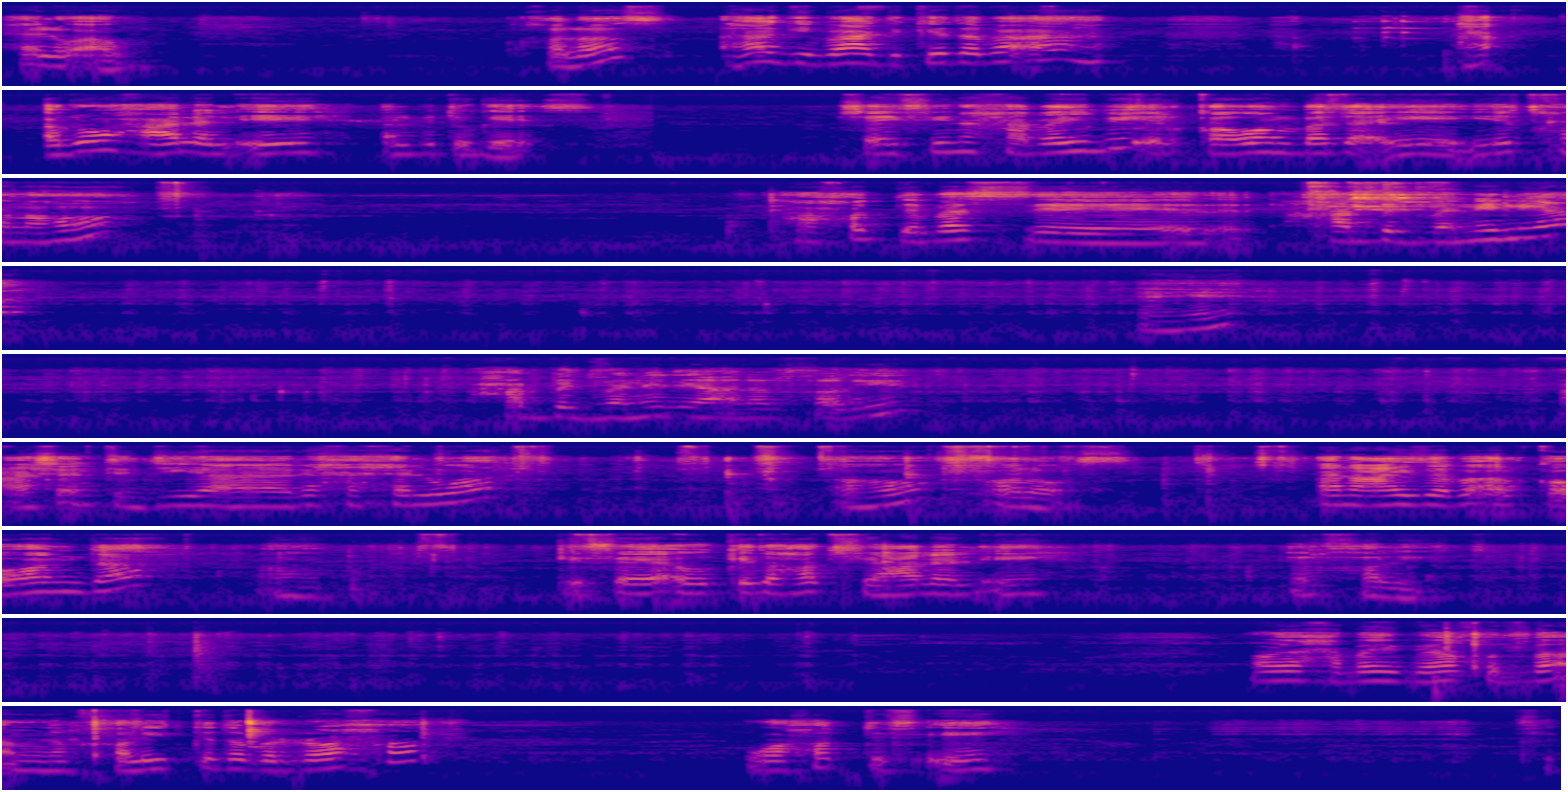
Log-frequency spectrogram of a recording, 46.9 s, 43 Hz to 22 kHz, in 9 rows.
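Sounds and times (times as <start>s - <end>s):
spoon knocking in enamel pot: 4.4s - 4.9s
gas stove burner: 12.9s - 39.4s.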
